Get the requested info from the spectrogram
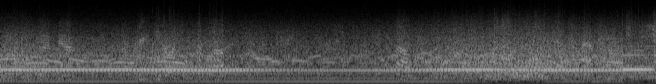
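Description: CB radio loudspeaker receiving skip: a steady whistle tone over static hiss and hum, with faint warbling, garbled voices underneath.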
